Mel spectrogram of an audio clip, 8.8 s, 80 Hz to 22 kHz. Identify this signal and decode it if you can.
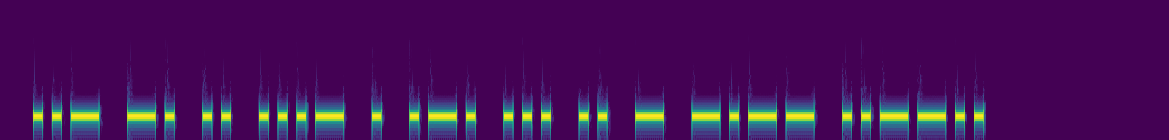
Morse code, heard as a keyed tone, about 17 wpm, 700 Hz. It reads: UNIVERSITY?
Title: Sentences from Top 1000 Words - Review Part 5 - 17wpm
